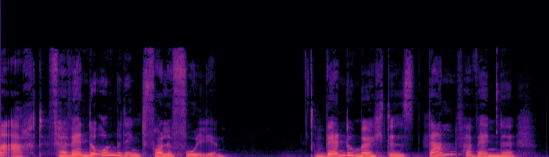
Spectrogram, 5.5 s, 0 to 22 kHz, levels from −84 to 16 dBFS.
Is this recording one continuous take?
no; 1 cut; at 4.3 s

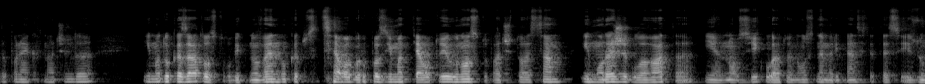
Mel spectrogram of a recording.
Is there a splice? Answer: yes; 1 cut; at 5.7 s

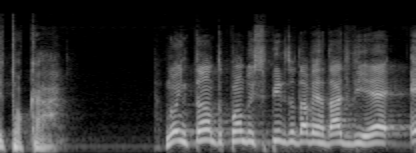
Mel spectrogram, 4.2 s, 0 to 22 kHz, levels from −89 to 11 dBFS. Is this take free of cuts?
no; 1 cut; at 1.5 s

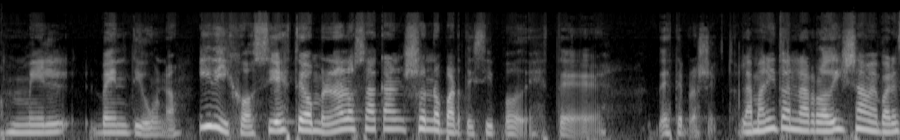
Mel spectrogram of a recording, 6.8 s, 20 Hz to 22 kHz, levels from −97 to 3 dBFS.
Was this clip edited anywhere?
yes; 2 cuts; at 1.4 s, 5.5 s

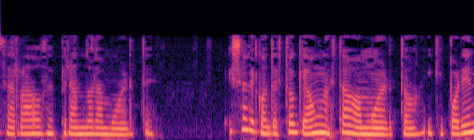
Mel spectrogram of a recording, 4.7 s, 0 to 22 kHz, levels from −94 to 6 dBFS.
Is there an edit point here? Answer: yes; 1 cut; at 2.1 s

